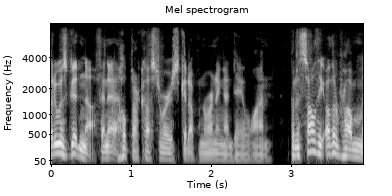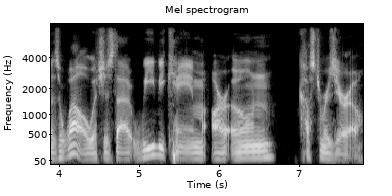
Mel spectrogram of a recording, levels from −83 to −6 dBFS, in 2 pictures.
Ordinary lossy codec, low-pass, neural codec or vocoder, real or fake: AAC, 48 kbps; 7.2 kHz; none; real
